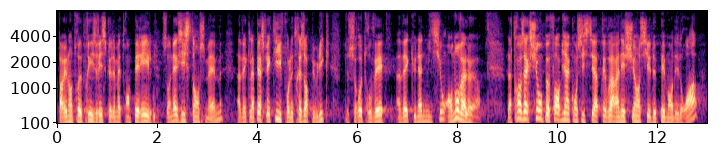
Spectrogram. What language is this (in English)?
French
